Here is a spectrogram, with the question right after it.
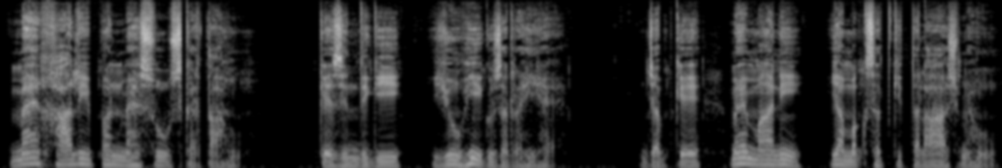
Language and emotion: Urdu, sad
